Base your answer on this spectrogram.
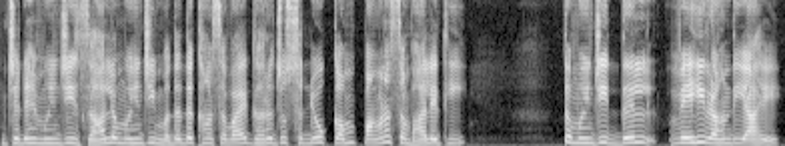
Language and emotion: Sindhi, sad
